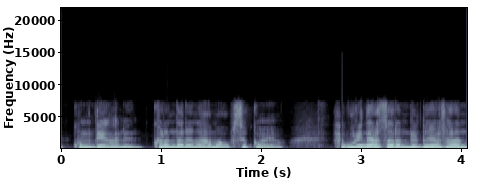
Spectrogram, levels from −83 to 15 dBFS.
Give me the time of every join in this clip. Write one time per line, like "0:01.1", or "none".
0:02.8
